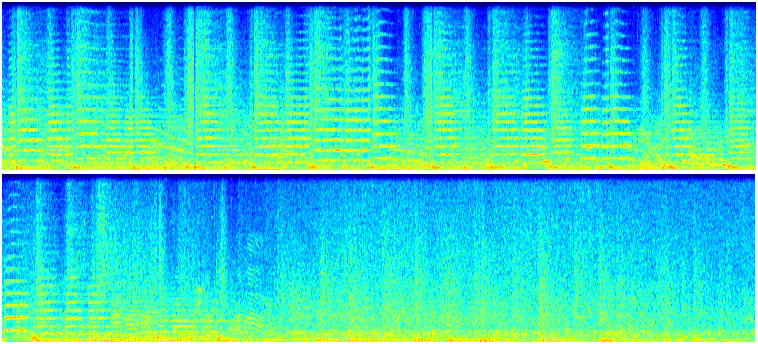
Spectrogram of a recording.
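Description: Brass band playing a processional march, which stops about twenty seconds in and leaves the murmur of a crowd's voices.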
